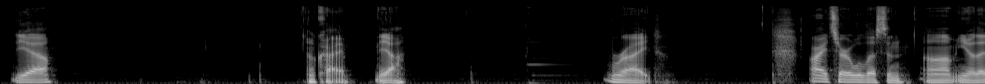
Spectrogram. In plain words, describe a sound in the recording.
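A man speaks pleadingly, close by.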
